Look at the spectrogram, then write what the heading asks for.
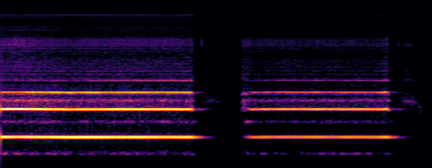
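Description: A flute sounds the note G, fingered with the thumb key and the first three fingers. Two sustained, clear tones play alone, the first about two seconds long, then a short gap and a second held note of similar loudness.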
